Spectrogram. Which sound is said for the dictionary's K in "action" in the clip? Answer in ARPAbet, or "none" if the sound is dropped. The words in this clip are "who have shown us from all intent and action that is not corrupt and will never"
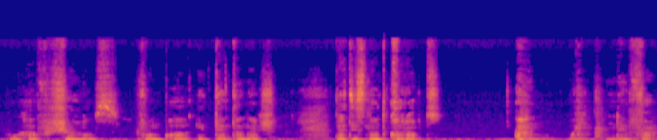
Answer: none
